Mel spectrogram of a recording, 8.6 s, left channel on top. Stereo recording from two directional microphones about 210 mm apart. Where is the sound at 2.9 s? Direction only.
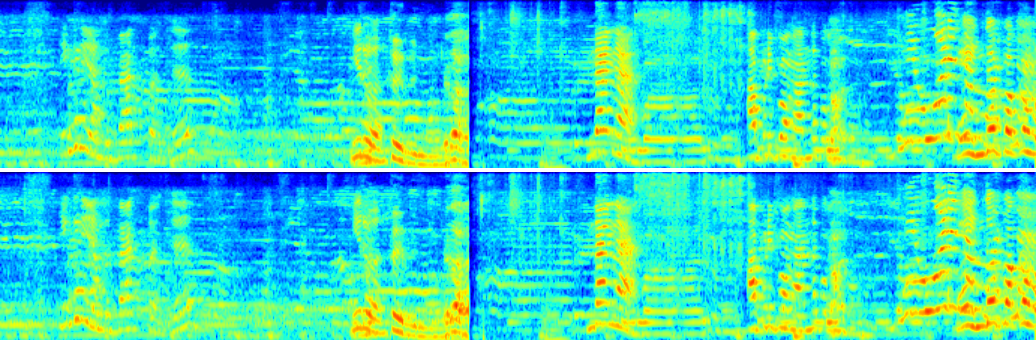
50° left (ahead or behind).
